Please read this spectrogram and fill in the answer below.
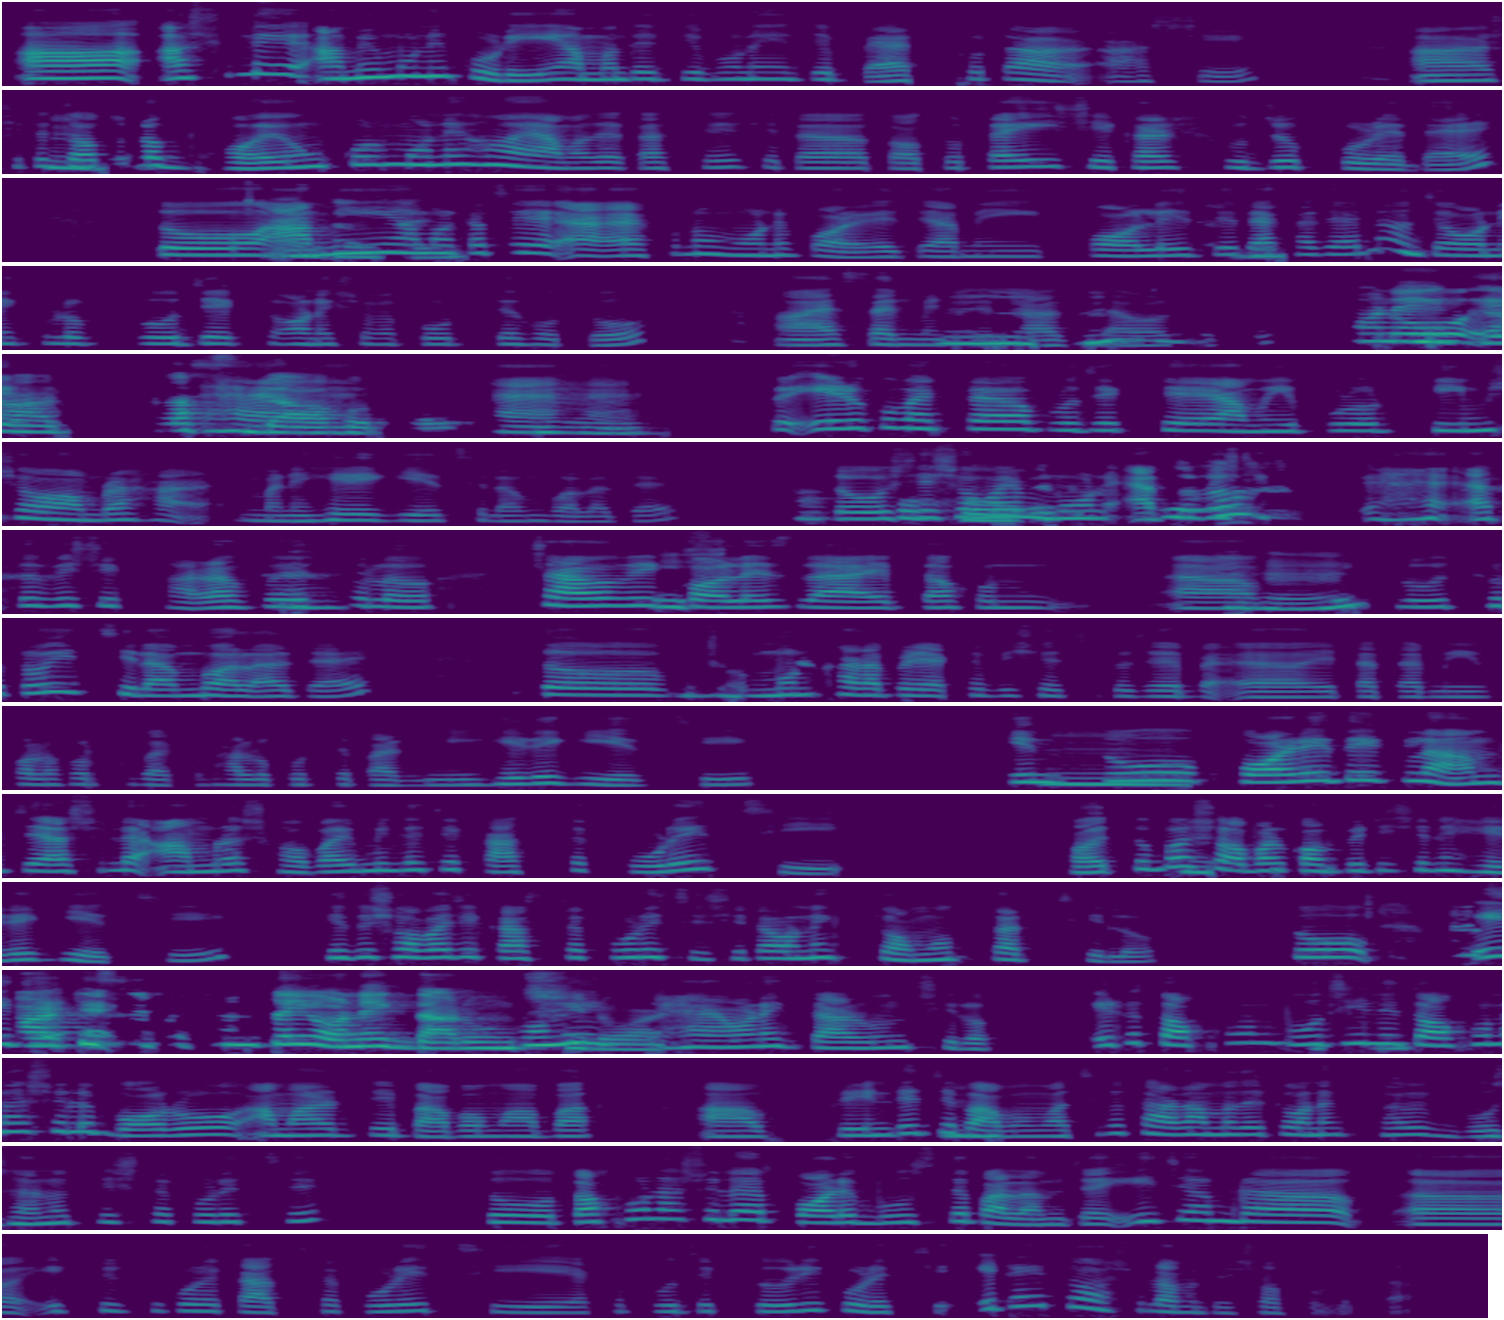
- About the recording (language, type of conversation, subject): Bengali, podcast, ব্যর্থতাকে শেখার প্রক্রিয়ার অংশ হিসেবে গ্রহণ করার জন্য আপনার কৌশল কী?
- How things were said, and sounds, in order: tapping; lip smack; lip smack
